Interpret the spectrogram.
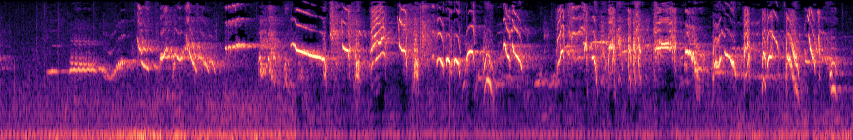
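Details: A female white-rumped shama sings to provoke the males into singing: a continuous, varied stream of rich whistles, sweeping slides and quick trills, growing denser and more energetic.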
